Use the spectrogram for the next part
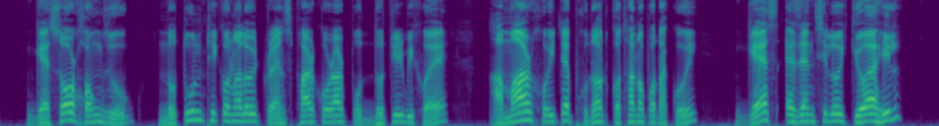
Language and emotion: Assamese, angry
